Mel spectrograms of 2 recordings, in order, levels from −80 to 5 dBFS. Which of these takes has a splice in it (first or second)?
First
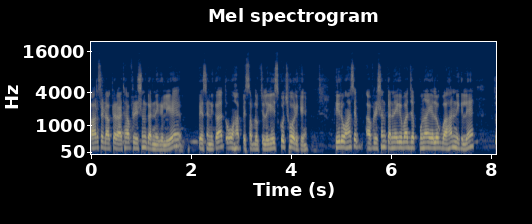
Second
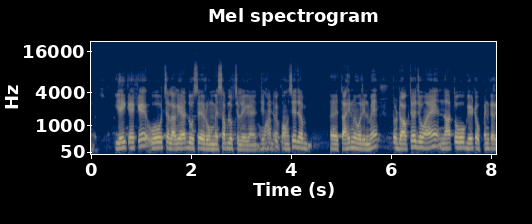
second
